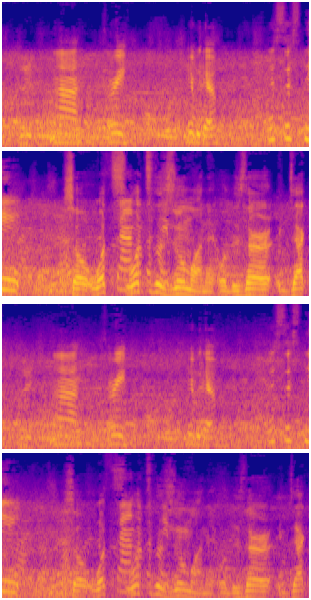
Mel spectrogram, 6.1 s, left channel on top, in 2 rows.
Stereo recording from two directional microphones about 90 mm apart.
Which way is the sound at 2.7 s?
45° left (ahead or behind).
